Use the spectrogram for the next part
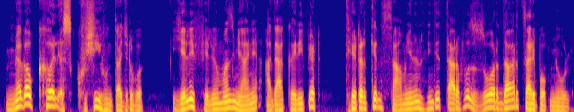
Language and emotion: Kashmiri, happy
